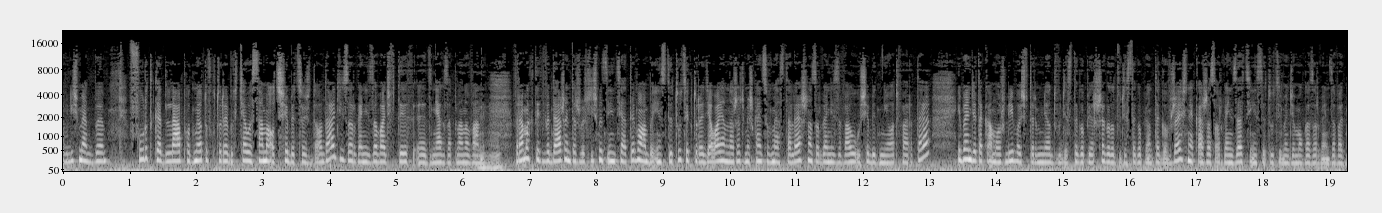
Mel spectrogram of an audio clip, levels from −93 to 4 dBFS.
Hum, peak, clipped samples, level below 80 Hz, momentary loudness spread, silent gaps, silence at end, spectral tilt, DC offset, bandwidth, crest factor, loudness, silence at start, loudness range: none; -2 dBFS; under 0.1%; -30 dBFS; 7 LU; none; 0 s; -6 dB/octave; under 0.1%; 16 kHz; 16 dB; -19 LUFS; 0 s; 3 LU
